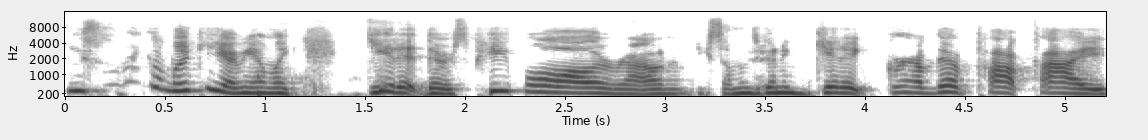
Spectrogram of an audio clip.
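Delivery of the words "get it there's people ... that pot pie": put-on yelling, higher. Retelling urging her partner to grab a pot pie: imitating her own yelling. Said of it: "I'm yelling at him".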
